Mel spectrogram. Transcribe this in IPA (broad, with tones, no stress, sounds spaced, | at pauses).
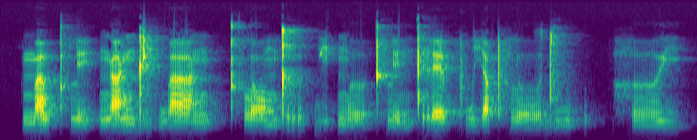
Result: m a˧ w kʰ l e˨˩ k̚ ŋ a˦˥ ŋ d i˨˩ ʔ w a˧ ŋ | kʰ l ɔː˧ m t r u˦˥ k̚ j i˥˩ t̚ m ɤː˨˩ kʰ l e˨˩ n t r ɛː˥˩ p̚ k w i˦˥ a̯ pʰ l oː˩˦ d u˦˥ ʔ | h ɤː˧ j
